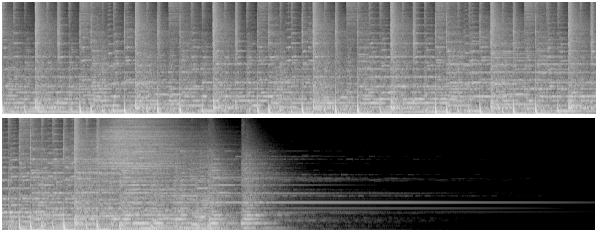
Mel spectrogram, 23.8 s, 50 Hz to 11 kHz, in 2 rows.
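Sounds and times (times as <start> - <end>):
intense symphonic music: 0.0 - 17.9.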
